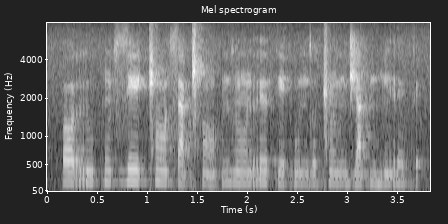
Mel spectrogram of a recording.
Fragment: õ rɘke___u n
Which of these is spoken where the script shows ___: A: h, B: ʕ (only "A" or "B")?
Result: A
